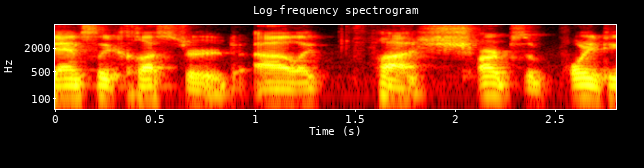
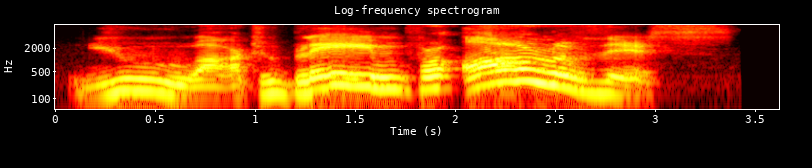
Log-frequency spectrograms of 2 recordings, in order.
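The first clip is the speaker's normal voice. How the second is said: high, drawn-out, hate-filled beast bellow; 7 semitones higher, 4 dB louder than usual. A woolly mammoth cries out at the players in common, bellowing. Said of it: "he cries at you and bellows in common".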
